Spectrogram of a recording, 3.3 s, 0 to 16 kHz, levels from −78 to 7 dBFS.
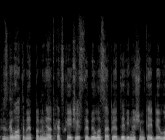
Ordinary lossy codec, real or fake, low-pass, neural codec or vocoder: AAC, 64 kbps; fake; 14.4 kHz; codec, 44.1 kHz, 3.4 kbps, Pupu-Codec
